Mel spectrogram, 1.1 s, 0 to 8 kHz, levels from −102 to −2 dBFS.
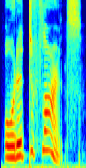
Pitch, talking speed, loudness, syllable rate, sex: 240 Hz, 155 wpm, -17 LUFS, 7.1 syllables/s, female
